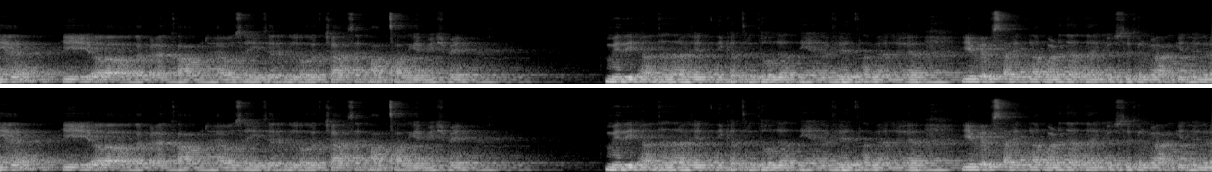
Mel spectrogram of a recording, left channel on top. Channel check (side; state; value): both; identical; correlation 1.00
